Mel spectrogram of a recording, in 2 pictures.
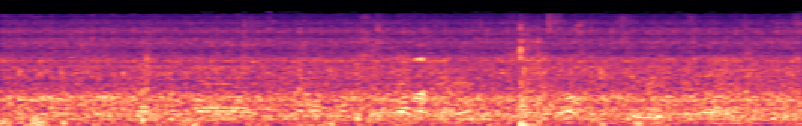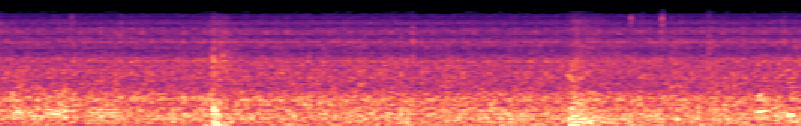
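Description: A car engine idling steadily, with a few short knocks over it.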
